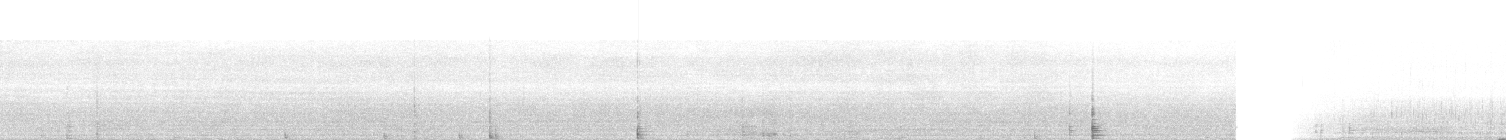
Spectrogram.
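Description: A spoon stirs alu palak chicken, a mix of potatoes, spinach and chicken, in a pot, giving scattered scraping clicks over a steady low sizzle before a brief cut to quiet.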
